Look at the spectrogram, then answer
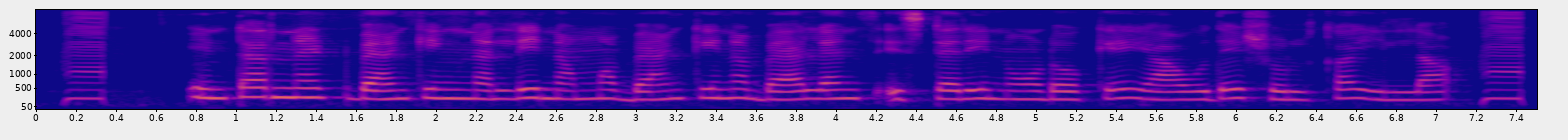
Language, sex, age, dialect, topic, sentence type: Kannada, female, 31-35, Mysore Kannada, banking, statement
